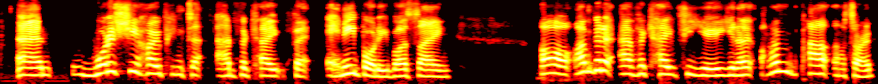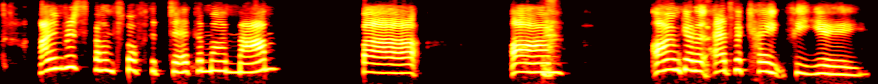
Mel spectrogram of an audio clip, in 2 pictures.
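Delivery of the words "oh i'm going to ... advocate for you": poorly done put-on woman's voice, pitched up. Acting out what she might say as an advocate, poor impression of her voice. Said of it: "I can't do her voice very well".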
